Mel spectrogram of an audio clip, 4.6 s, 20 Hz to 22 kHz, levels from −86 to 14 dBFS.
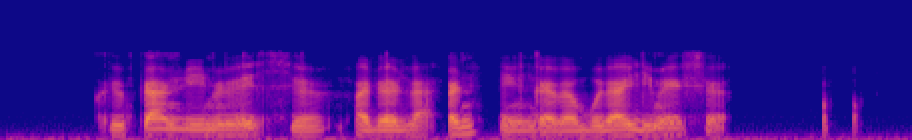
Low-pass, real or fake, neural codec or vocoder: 5.4 kHz; fake; autoencoder, 22.05 kHz, a latent of 192 numbers a frame, VITS, trained on many speakers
